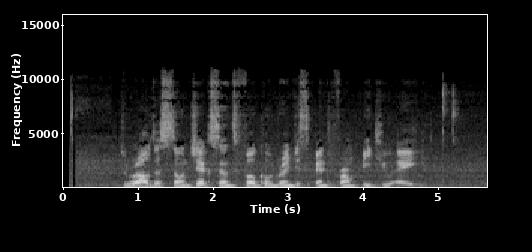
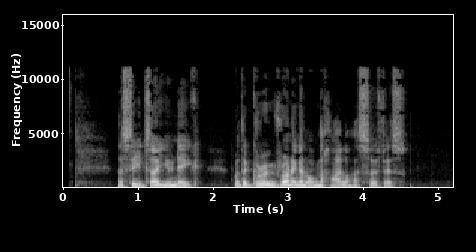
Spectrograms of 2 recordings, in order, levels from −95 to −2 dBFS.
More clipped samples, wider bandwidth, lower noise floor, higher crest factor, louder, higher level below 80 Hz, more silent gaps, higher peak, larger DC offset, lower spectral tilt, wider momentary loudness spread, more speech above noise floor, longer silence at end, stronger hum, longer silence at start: neither; about the same, 11.5 kHz vs 11.5 kHz; second, -57 dBFS vs -74 dBFS; about the same, 20 dB vs 20 dB; second, -30 LUFS vs -27 LUFS; about the same, -74 dBFS vs -74 dBFS; neither; about the same, -10 dBFS vs -8 dBFS; neither; second, -4 dB/octave vs -5.5 dB/octave; about the same, 14 LU vs 14 LU; second, 27 dB vs 49 dB; second, 0.45 s vs 0.65 s; neither; second, 0.1 s vs 0.75 s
